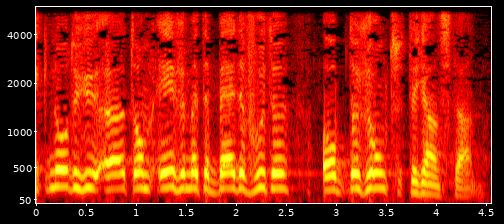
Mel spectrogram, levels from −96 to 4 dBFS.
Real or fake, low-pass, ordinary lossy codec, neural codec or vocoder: real; 5.4 kHz; none; none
